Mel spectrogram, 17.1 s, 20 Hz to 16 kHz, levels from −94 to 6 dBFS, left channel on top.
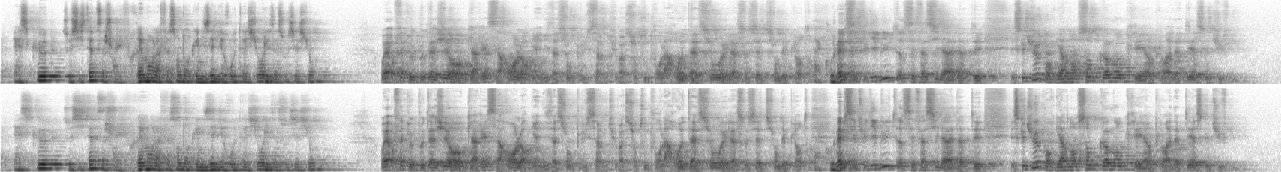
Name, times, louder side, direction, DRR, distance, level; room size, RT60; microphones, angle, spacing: voice 1, 0.2-4.2 11.1-11.2, left 1 dB, 60° left, 7 dB, 2.6 m, -21 dB
voice 2, 5.1-16.3, right 1 dB, 80° right, 3 dB, 3.8 m, -28 dB
29.0 x 17.0 x 7.7 m, 1.0 s
head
